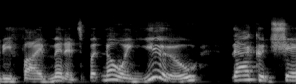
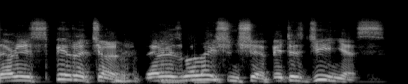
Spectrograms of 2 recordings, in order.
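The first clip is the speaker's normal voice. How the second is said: put-on accidental slip into a Russian accent. Imitate a maker of art splatter pieces talking, in an accidental Russian accent. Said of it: "You just made him Russian".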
